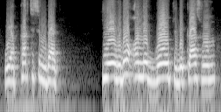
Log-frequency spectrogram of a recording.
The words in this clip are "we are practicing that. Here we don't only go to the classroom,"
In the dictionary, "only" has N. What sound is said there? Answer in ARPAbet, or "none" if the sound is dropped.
N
